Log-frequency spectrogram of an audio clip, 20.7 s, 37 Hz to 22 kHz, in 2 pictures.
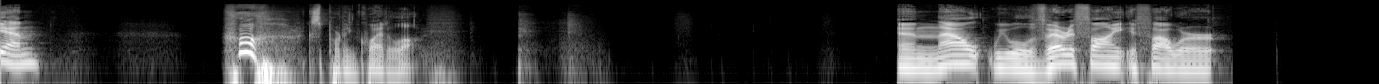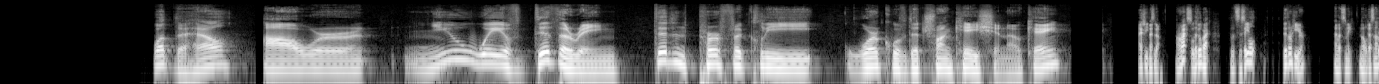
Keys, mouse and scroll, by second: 2.6 click, 7.4 click, 8.2 click, 9.2 click, 16.7 click, 18.8 click, 19.6 click, 19.8 click.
